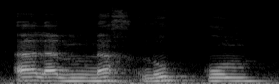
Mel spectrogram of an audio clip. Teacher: Sifat qalqalah dari qaf hilang.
